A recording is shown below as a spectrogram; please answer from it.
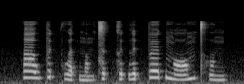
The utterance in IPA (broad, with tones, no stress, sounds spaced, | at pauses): aː˥ w p ɵ˥ t̚ kʷ aː˨ t̚ m ɐ˨ m t͡s ɐ˥ t̚ k ɵ˧ t̚ l ɵ˥ t̚ p œː˥ k̚ ŋ ɔː˨˥ m t̪ʰ ʊ˥ ŋ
